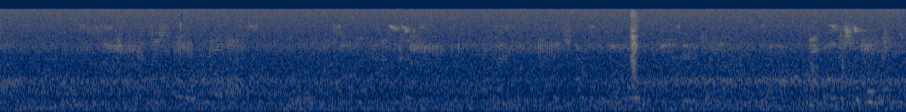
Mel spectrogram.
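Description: A cat's paws rustle softly in the grass.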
